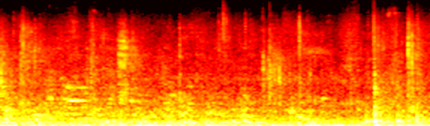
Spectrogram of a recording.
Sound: people faintly chatting

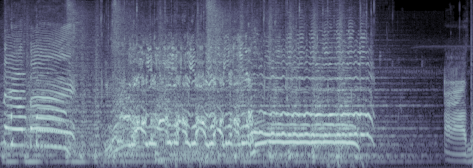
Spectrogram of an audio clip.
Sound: squealing

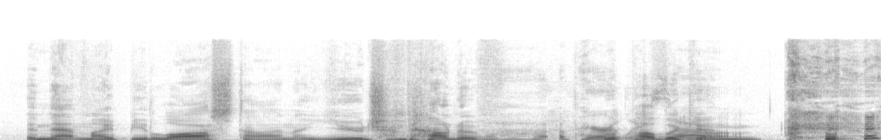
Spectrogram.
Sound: laughs

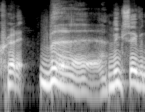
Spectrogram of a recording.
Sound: groans

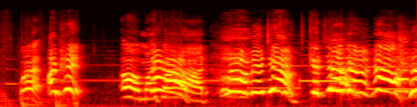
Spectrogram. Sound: gasps; ambulance siren

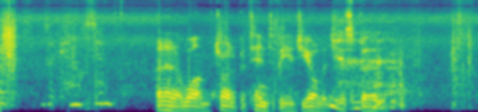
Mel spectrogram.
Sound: laughter

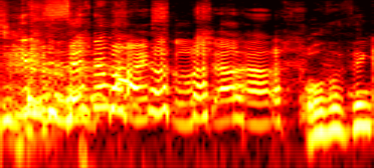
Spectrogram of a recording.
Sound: laughing

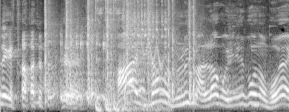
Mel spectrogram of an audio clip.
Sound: Taetae's endless typing

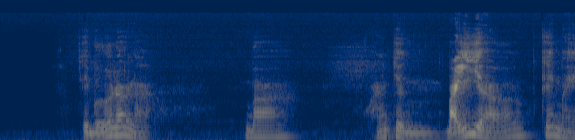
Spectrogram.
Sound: speaking foreign language

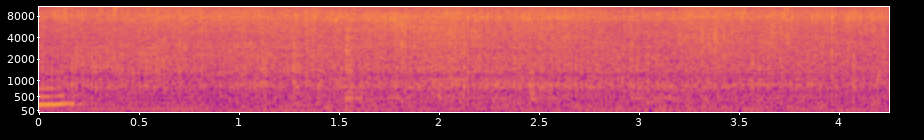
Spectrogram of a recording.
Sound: frying sounds

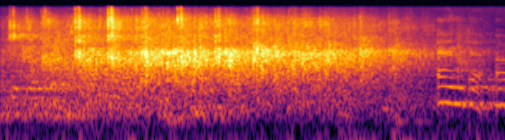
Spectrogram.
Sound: applause

